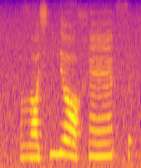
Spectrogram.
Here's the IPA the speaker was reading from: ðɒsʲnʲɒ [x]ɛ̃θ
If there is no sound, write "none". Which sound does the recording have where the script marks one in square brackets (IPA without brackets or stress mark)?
x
